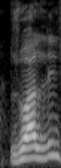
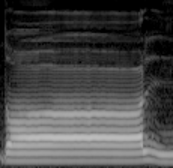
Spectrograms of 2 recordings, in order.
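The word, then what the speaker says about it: الضالين: জোয়াল্লিন শব্দ শুদ্ধ নয়, এটা জোয়া নয়, জোয়া একটা ত জোয়া একটি রয়েছে আরবি ভাষায়, এটা হচ্ছে মূলত দদ, এটা হচ্ছে দদ ওলা দলিন। এখানে মূলত উচ্চারণটা একটু নরম হবে, মানে দোয়ের উচ্চারণটা, দোয়াদের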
